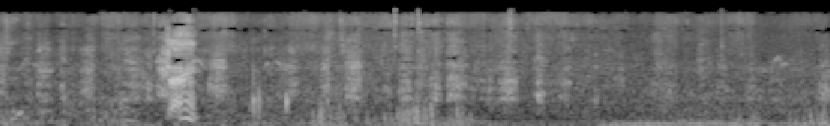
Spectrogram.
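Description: American bully dogs whining and yelping excitedly as they jump for a stick. The loudest cry comes about a second in and falls sharply in pitch, with a few shorter cries later.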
